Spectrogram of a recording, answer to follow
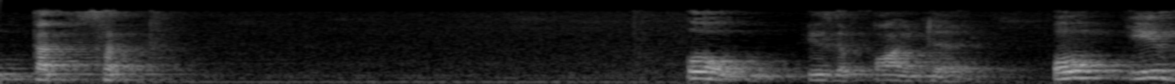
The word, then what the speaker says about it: Om: The Om has, when you pronounce Om, you pronounce A, U, Ma, Akar, Ukar, Makar, and that merges into silence.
